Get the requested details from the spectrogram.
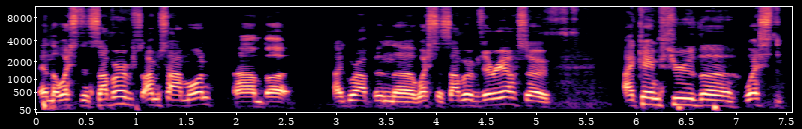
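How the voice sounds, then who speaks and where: A man's voice: medium pitch, normal speed, dry recording, low-quality recording. A man from Australia, answering interview questions easily with a few hesitations. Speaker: guest.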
